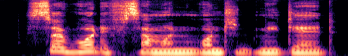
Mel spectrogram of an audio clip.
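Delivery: usual speaking voice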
